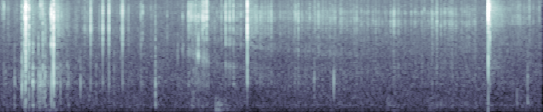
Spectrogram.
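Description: Long painted nails tap and scratch across a small flat sheet of glossy raised epoxy plastic stickers on a paper backing, held in one hand. The sound is a quiet series of crisp, bright clicks and short scratchy crinkles, almost entirely high-pitched with no low end. A few sharper taps stand out, and each dies away instantly.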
